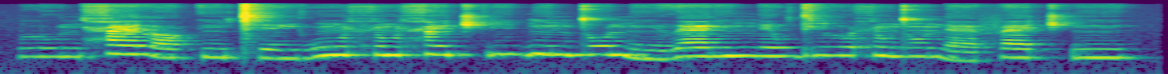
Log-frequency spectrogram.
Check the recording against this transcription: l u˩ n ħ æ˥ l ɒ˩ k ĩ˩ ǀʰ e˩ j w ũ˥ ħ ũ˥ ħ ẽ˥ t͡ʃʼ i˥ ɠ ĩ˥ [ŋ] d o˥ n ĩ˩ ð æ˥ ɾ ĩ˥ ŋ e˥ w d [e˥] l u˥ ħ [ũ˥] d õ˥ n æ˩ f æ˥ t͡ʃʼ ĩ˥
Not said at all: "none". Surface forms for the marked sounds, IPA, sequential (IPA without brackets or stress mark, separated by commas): n, i˥, ũ˥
